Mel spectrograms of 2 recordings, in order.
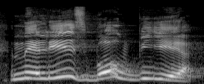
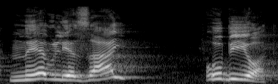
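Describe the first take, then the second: First: Loud, higher warning; warning paraphrased. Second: Slow, loud sign reading; reading a warning sign. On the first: Preacher restating the sign's warning, loud and sharp. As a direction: bark the warning to the crowd. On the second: Preacher reading the pole sign to the congregation, slow and loud. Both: Retold or imitated. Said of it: "і так написано".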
